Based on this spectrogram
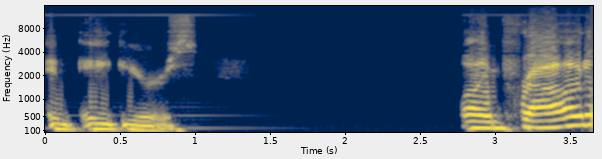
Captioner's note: pause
